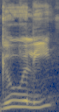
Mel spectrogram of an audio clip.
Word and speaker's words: Guili: Julie is pronounced Guili, which I should know that as well now.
